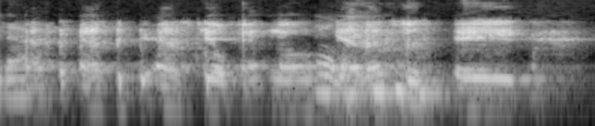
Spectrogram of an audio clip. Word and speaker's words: acetyl fentanyl: Acetyl fentanyl.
